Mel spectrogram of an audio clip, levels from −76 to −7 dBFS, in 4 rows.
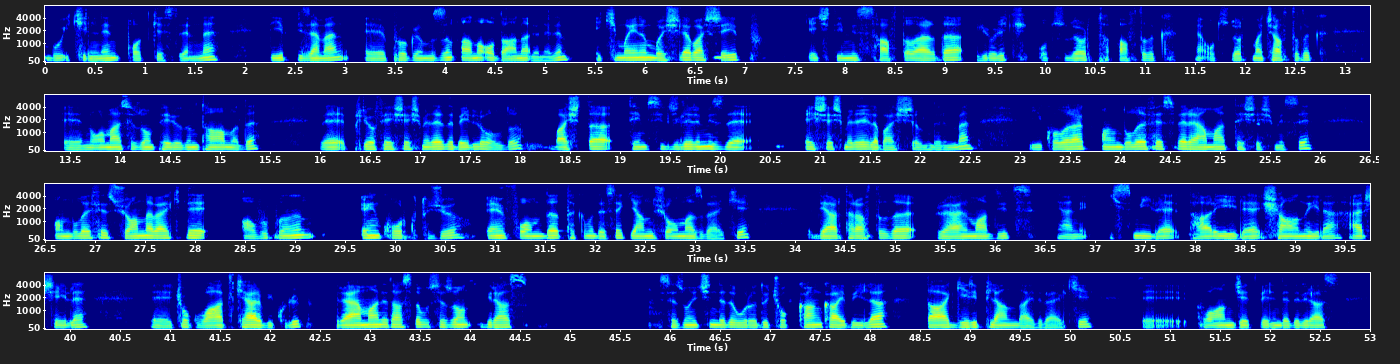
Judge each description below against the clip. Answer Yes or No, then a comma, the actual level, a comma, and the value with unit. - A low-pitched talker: Yes, low, 115 Hz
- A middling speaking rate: Yes, average, 110 wpm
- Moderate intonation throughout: No, narrow, 2.0 semitones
